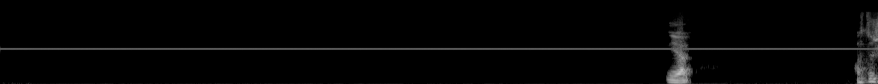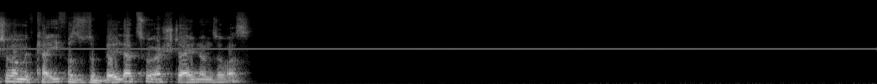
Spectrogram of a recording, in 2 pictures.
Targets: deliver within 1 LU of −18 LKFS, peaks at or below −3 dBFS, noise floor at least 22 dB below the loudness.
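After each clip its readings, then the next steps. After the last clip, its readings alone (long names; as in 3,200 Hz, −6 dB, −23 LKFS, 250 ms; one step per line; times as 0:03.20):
share of clipped samples 0.3%; peaks flattened at −12.5 dBFS; interfering tone 2,000 Hz; level of the tone −42 dBFS; integrated loudness −22.5 LKFS; sample peak −12.5 dBFS; target loudness −18.0 LKFS
→ clipped peaks rebuilt −12.5 dBFS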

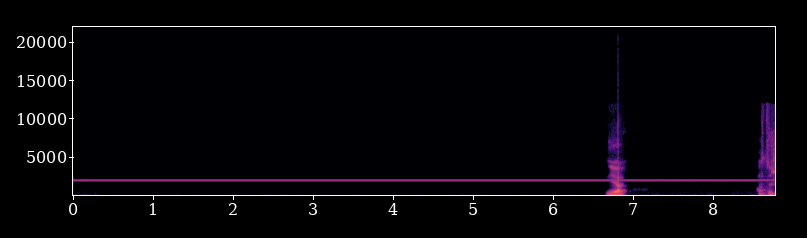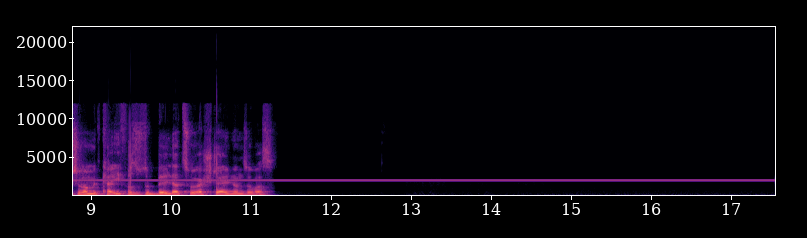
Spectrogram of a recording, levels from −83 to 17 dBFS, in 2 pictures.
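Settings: share of clipped samples 0.0%; interfering tone 2,000 Hz; level of the tone −42 dBFS
→ notch filter 2,000 Hz, Q 30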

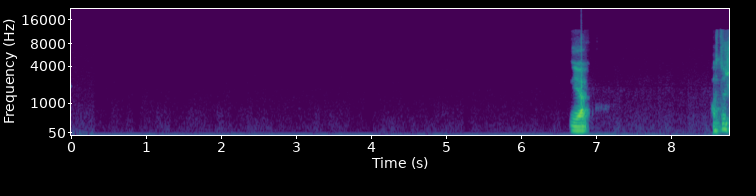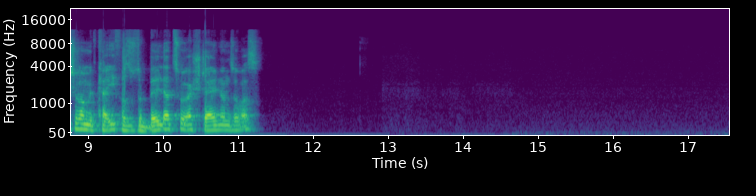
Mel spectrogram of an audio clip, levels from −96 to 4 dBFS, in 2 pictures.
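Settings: interfering tone none found; integrated loudness −21.0 LKFS; sample peak −3.5 dBFS; target loudness −18.0 LKFS
→ level +3 dB
brickwall limiter −3 dBFS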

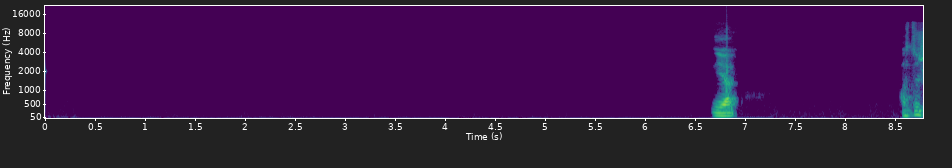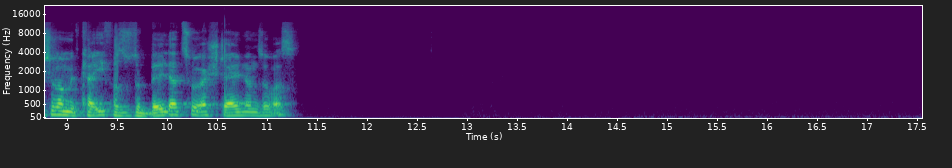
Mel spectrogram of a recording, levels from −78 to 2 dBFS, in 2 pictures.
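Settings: integrated loudness −18.5 LKFS; sample peak −3.0 dBFS; background noise floor −72 dBFS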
